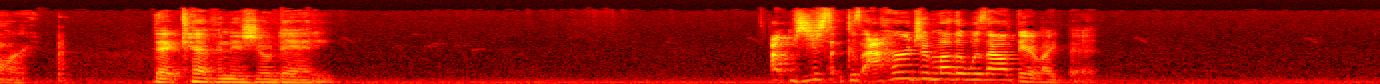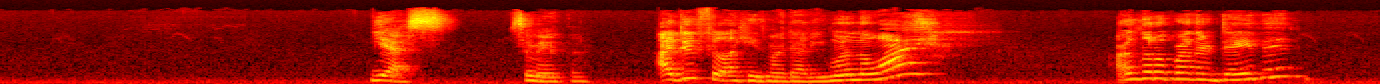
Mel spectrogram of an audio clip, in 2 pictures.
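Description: A second young woman answers calmly, close by.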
